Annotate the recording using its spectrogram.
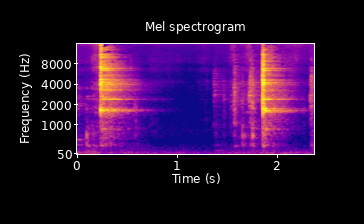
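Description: Three-quarter-inch steel pipe clinking against the steel chuck jaws of a Ridgid 300 pipe threading machine as it is pushed through: one sharp ringing metallic clink, a quiet spell, then a quick run of clicks ending in a second ringing clink near the end.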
